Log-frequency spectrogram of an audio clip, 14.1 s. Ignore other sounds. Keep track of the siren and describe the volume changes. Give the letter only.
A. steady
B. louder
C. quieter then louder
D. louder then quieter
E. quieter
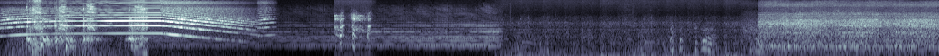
D.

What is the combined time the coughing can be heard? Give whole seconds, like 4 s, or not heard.
4 s.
